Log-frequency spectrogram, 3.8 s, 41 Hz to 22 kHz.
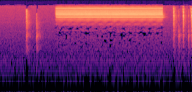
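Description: Remote dog training collar emitting a steady high electronic tone at level 40, one continuous beep of about two seconds, with soft button clicks before and after it and no voices.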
